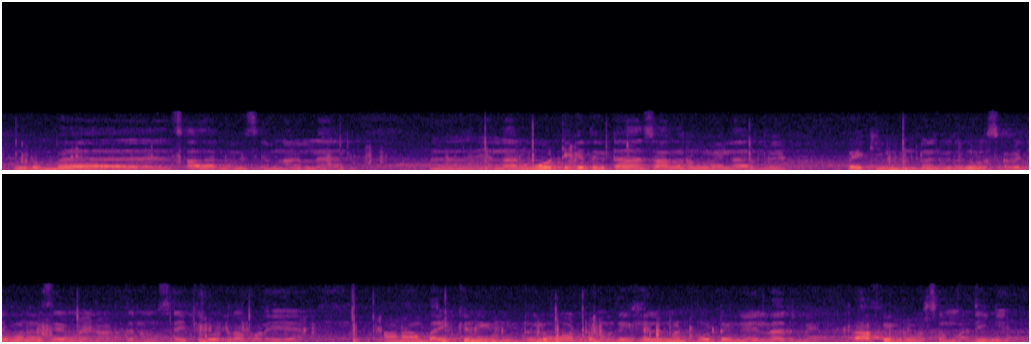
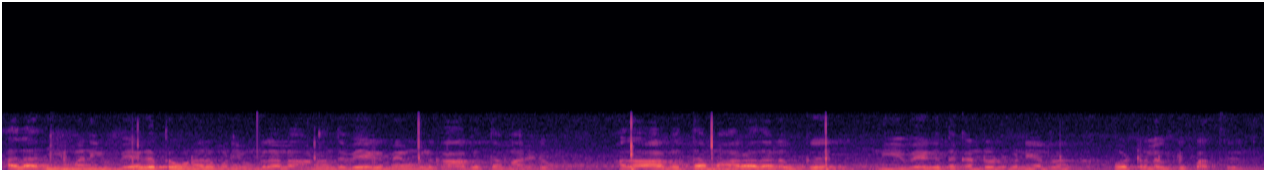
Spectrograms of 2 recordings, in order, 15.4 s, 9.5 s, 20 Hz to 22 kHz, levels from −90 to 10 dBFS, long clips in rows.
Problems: background sounds at intervals, low volume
